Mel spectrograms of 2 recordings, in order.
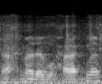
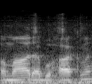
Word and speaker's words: Ahmed Abu Ahmed: For those who struggle pronouncing the throat letter ha, which is non-existent in the English language, you can pronounce it in the anglicized form of Ahmed Abu Ahmed, which most people say.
